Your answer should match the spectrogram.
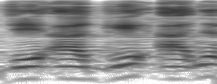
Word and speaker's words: jagan: meskipun gue masih coba sih yang kayak yang baru-baru tuh yang gue suka kayak ini bacanya jagan apa jangan sih ja, ya jagan J A G A nya enam hmm? N jagan jadi itu cerita tentang uh, satu hari manusia tuh ada hujan katak gitu uh -huh.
